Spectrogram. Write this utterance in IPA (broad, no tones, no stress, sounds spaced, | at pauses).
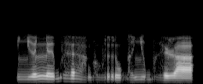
ʎ ɪ lː e bʱ ɛ ɦ a̤ ɡʱ ṳ r u ɡ a̤ ʎ ɯ bʱ ɪ ɭ a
